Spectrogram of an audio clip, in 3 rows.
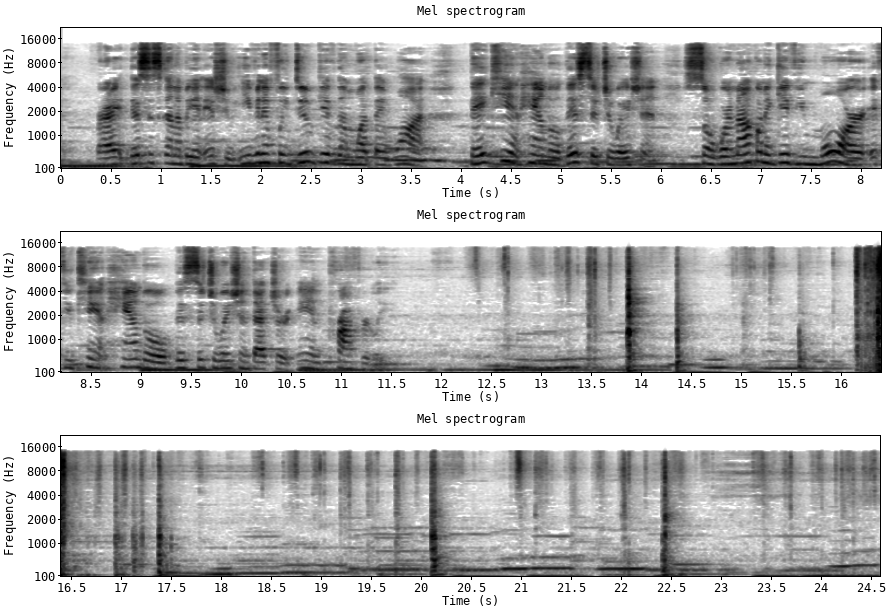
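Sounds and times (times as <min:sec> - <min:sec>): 
faint steady tonal background: 0:00.0 - 0:24.5
speech: 0:00.4 - 0:11.6
tarot cards being shuffled: 0:12.3 - 0:22.7, 0:23.4 - 0:24.5.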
